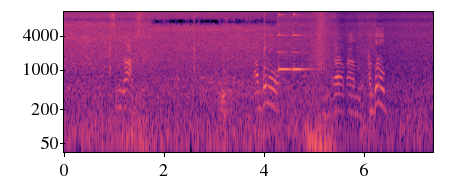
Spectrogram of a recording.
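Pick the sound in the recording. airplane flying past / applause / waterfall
waterfall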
